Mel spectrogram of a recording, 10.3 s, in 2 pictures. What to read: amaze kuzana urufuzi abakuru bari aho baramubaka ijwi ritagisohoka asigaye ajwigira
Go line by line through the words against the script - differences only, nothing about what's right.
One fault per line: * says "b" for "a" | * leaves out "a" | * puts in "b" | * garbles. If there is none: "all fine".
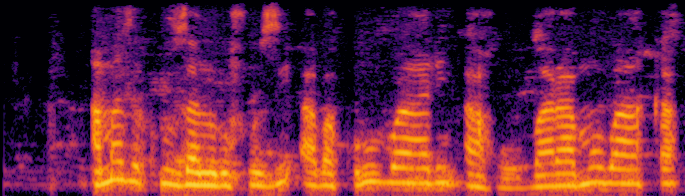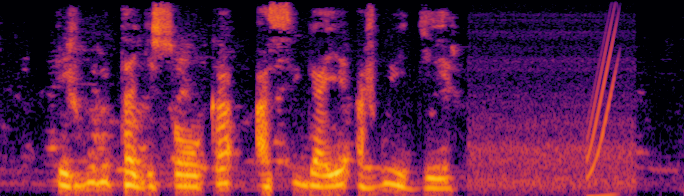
all fine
